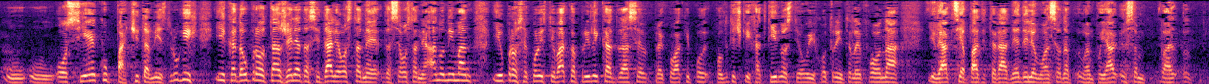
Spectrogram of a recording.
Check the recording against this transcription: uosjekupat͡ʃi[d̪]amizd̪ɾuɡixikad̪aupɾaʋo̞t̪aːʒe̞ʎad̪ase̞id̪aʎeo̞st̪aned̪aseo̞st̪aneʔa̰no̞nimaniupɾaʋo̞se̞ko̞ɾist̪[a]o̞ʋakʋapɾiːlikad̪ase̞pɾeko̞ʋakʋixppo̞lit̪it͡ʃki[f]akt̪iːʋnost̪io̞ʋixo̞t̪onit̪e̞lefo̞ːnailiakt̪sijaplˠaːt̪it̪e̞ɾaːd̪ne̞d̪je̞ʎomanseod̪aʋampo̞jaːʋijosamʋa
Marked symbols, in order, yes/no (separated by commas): no, no, no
